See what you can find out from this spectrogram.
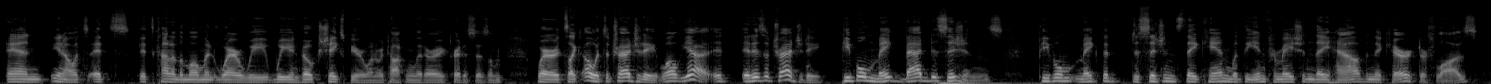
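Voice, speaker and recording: A man's voice: medium pitch, a little fast. A man talking casually in a group commentary, analytical and discursive, piling up examples as he goes. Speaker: panelist in a cast and crew commentary.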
